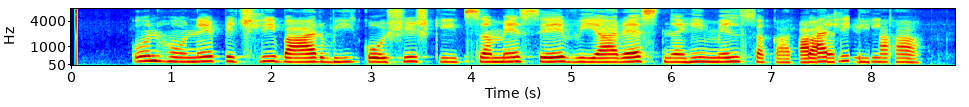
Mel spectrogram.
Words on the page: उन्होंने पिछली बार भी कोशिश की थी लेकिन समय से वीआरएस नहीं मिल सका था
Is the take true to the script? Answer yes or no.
no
